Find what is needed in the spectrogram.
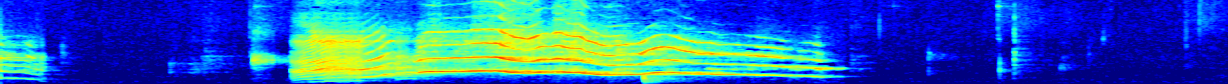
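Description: A baby's long, high-pitched squeal. It starts about a second and a half in, rises, wavers and falls in pitch over nearly three seconds, then stops.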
